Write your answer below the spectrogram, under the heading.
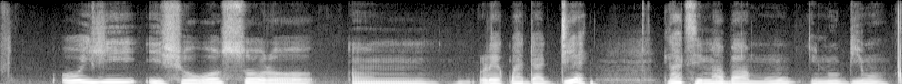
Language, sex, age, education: Yoruba, male, 30-45, tertiary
